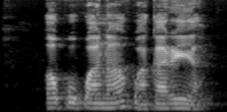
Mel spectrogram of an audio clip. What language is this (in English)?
Igbo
